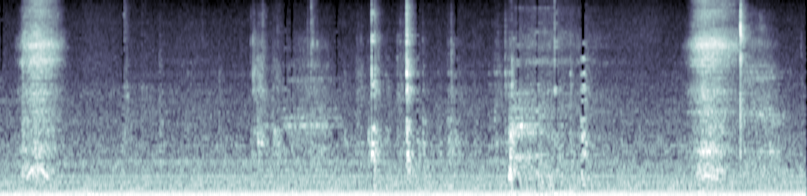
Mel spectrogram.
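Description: A man breathing out hard through his nose twice, once near the start and once near the end, while leaning close over the work. Between the two breaths come a few light clicks and taps of a hex key against the circuit board and its plastic clips, over a steady low hum.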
